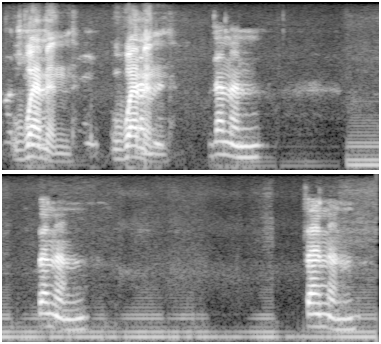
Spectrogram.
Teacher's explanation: When we have this word, we start off with a we instead of wu. It's we and then men.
